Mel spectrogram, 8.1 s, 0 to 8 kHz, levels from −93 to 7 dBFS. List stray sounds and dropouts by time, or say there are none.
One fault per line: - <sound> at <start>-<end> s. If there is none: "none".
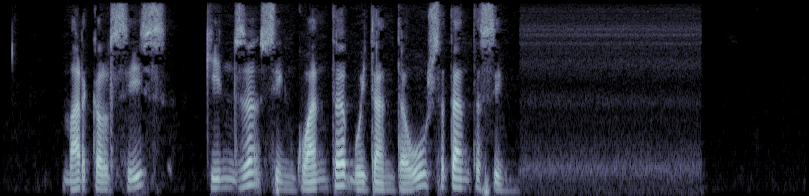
none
